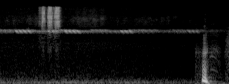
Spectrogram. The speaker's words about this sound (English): That's Donald Trump. Those crickets were added, but the ad ends with the answer to his question, where are you?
